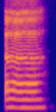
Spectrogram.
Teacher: نرقق الهمزة كما لو كانت همزة قطع، فنقول آ ثم أر، انتبهي لمخرج الراء.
